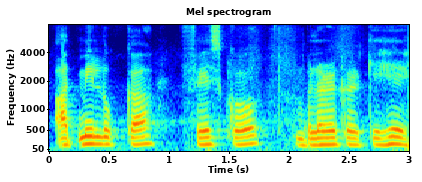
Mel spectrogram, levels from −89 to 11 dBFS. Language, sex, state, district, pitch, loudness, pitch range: Hindi, male, Arunachal Pradesh, Lower Dibang Valley, 165 Hz, -15 LUFS, 160-175 Hz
